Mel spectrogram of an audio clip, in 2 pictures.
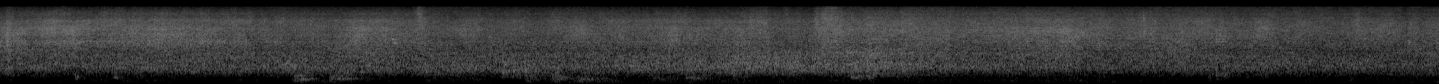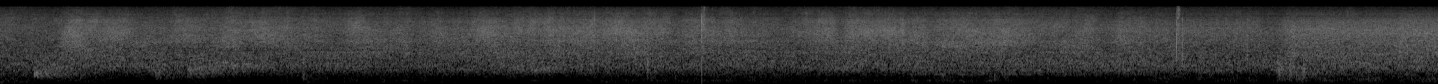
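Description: Skirt steak, tofu and vegetables sizzling in skillets over a log fire, a steady hiss, with a few faint snaps from the burning wood.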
